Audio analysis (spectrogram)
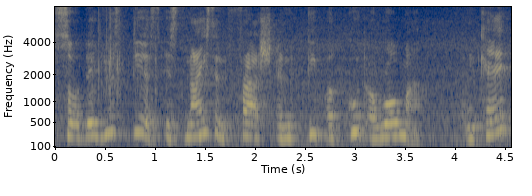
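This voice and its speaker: A woman speaks at a high pitch. Noticeable background noise sits behind her. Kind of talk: cooking tutorial. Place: kitchen. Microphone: camera far.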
